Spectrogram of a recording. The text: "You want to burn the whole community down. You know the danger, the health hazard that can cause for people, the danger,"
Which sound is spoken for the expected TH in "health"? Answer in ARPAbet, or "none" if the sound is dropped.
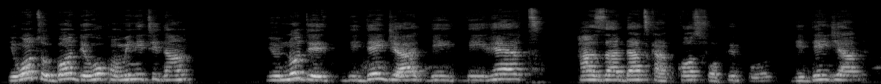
T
